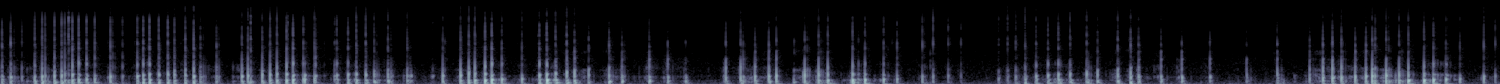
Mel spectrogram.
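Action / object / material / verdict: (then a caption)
scrape / thin cardboard trading card under a metal spiked pinwheel / cardboard / none. A metal spiked pinwheel is rolled and scratched over a small, thin cardboard driver trading card held in the hand. It makes dense bursts of rapid, dry ticking and scratchy clicks, low and muffled in tone, coming in uneven clusters with short pauses between them.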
